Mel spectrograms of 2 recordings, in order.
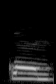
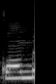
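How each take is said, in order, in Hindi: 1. यह शब्द m पर खत्म होता है, इसमें b की आवाज़ नहीं होती। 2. इस शब्द के अंत में b की आवाज़ साफ़ सुनाई देती है। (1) "कॉम पढ़ते हैं। ... साइलेंट होती है" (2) "सी ओ एम बी को हम कॉम्ब नहीं पढ़ते हैं"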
